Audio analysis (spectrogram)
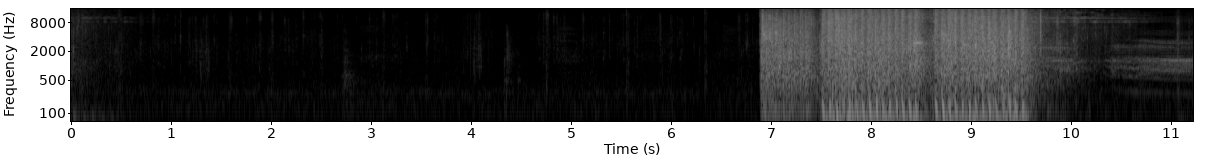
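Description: Escape From Tarkov gunfire arrives suddenly as a loud, close automatic burst lasting several seconds after a long stretch of quiet footsteps and faint movement.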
